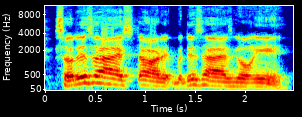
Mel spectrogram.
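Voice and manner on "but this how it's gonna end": usual speaking voice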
